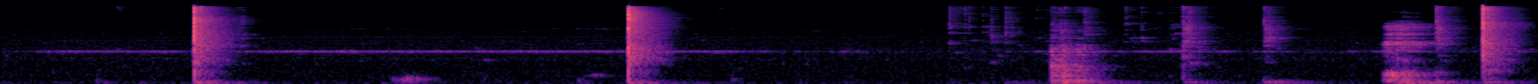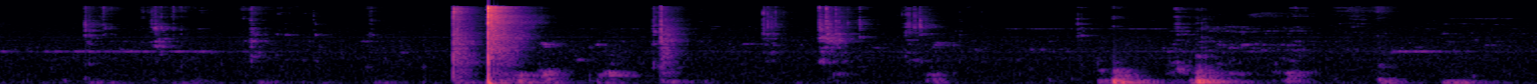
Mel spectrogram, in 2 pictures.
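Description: Plastic K'nex rods and connectors snapping into place under hand pressure: several sharp clicks a few seconds apart, with softer knocks and rattles of parts being handled in between.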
